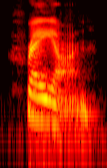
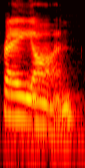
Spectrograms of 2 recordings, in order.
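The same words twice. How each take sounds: First: The stress is on the first syllable. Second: The stress is on the second syllable. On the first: The speaker calls it right. "first I'll put the stress on the first syllable" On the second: The speaker calls it wrong. "Now I'll put it on the second syllable"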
